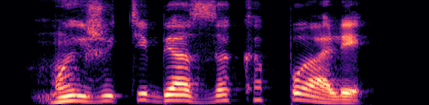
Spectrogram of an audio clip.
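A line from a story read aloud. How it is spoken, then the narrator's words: Barely forced out, strained. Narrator (Russian): Еле-еле смог выдавить из себя Фурманов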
